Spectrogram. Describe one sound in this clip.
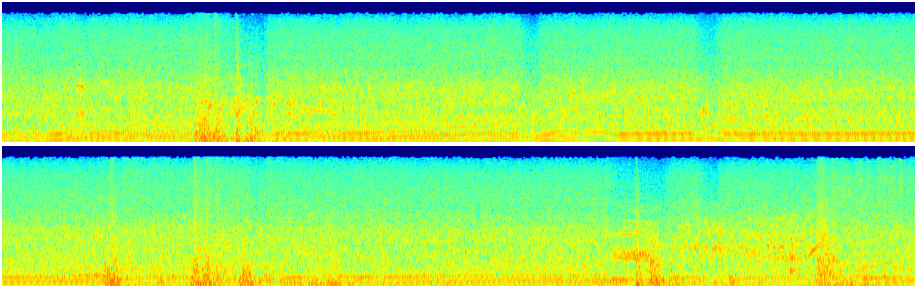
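A car engine roars steadily, its pitch rising and dropping as it shifts gears.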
